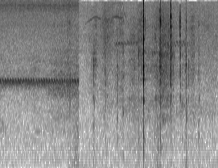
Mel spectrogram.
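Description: Crickets chirping in a steady high trill that cuts off suddenly after almost a second, followed by a few sharp clicks.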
